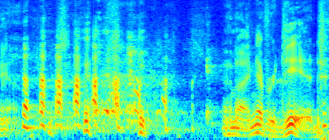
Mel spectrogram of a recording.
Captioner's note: all laughing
